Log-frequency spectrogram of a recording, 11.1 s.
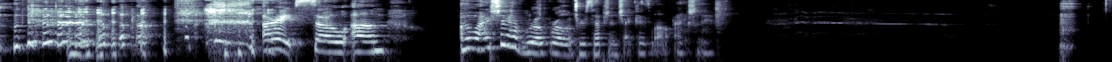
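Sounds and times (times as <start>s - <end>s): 
laughter: 0.0s - 2.8s
speech: 0.7s - 1.6s, 2.3s - 7.3s
rooster crowing: 7.7s - 10.0s.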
